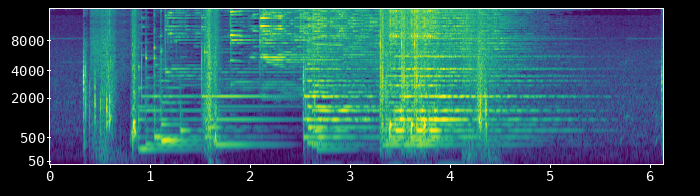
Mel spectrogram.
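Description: A bright musical jingle rings out.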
